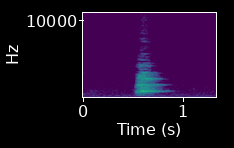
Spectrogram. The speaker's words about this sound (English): Don't know if you can hear the dogs barking. We're just gonna ignore him, pretend that he's not. I hate when he does this, buddy.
